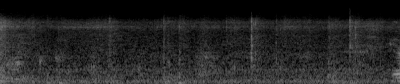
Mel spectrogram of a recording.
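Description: Faint rustle of cotton gi fabric and a few soft knocks as two grapplers shift position on a training mat.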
